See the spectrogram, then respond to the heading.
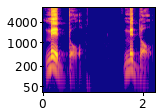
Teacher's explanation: That thing that just happened is called an accent mark, and that just lets you know that the accent of the two-syllable word middle, the accent is on the first syllable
